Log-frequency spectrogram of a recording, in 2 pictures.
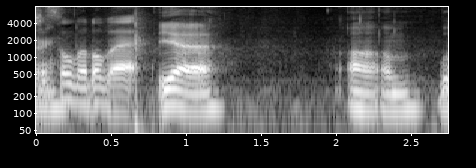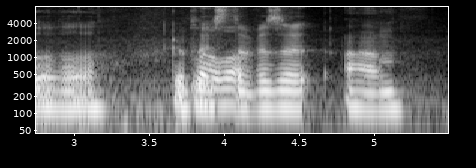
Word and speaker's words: Louisville: I always say as if you've had a couple shots of whiskey already. Oh, yeah. And you just kind of slur your words just a little bit. Yeah. Louisville, good place to visit.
